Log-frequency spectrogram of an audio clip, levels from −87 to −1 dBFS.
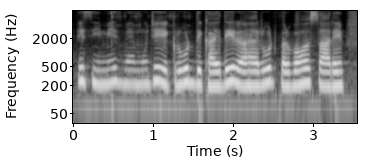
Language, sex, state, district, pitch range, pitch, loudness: Hindi, female, Uttar Pradesh, Budaun, 200-230 Hz, 215 Hz, -17 LUFS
